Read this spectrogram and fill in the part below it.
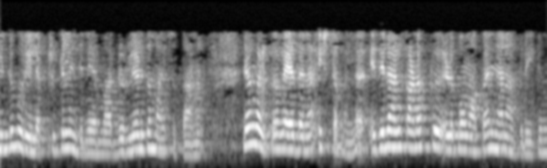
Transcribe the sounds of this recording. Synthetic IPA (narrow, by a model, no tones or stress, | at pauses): iːɳɖumoriilɐk̚ʈrikʲːɐliɲd͡ʑinijɐrmaːrɖuɾleɭuðɐmaːjɐsut̪ːaːɳɨ | ɲɐŋːɐɭkɨʋe̞ːd̪ɐnɐʔiʂʈɐmɐlːɐ̰ʔiðinaːlkɐɳɐkːɨe̞ɭupːɐmaːkːaːnɲaːnaːɡrɐjikʲːunːu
